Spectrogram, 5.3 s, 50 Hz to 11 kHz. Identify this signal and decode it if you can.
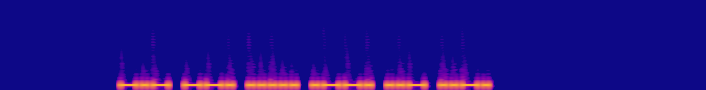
Morse code, heard as a keyed tone, about 30 wpm, 700 Hz. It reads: KG5PUF
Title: USA Call Signs - 6 Characters - Repeated 2x - 30wpm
